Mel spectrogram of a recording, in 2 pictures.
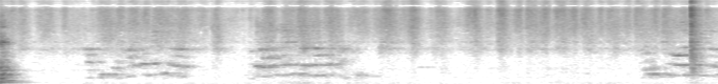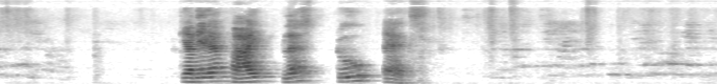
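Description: A cloth rubs and wipes across a board.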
